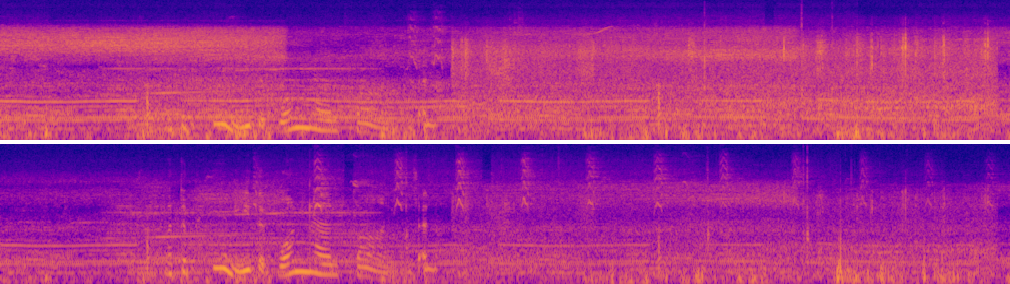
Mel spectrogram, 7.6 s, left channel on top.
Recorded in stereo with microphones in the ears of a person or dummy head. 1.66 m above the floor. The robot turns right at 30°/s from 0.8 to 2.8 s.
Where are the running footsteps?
60° left (ahead or behind).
